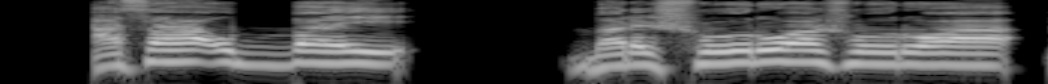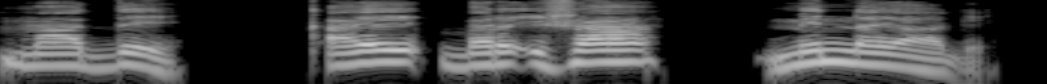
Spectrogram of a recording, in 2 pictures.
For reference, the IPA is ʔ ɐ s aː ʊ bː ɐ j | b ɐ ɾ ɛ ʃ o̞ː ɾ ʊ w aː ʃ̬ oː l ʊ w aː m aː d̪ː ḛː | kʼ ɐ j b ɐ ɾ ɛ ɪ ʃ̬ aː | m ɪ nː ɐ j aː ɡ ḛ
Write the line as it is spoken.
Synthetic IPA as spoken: ʔ ɐ s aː ʊ bː ɐ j | b ɐ ɾ ɛ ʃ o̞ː ɾ ʊ w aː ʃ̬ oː ɾ ʊ w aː m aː d̪ː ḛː | kʼ ɐ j b ɐ ɾ ɛ ɪ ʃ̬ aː | m ɪ nː ɐ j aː ɡ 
